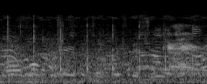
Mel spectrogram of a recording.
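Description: Spectators on the sideline talking and calling out, several voices overlapping.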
